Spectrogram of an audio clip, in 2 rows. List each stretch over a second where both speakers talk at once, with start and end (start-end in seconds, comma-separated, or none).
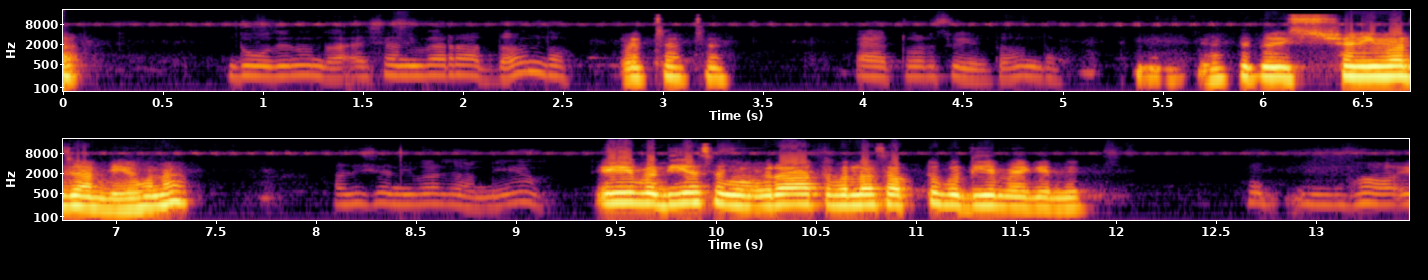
none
